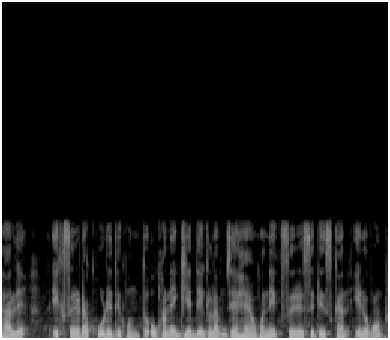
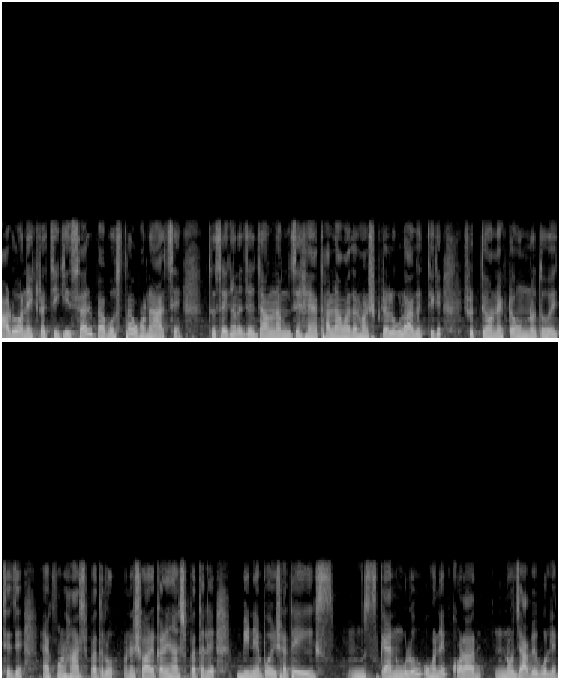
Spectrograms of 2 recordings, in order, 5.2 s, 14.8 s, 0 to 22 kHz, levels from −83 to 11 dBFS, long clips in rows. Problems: background sounds at intervals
